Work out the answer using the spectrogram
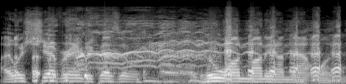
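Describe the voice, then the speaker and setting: A man as a podcast guest, talking loud and mock-angry in casual banter so his microphone clips and distorts. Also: a little high, wildly swooping pitch, normal speed, over loud music. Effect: clipping, distorted mic from speaking too loud.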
